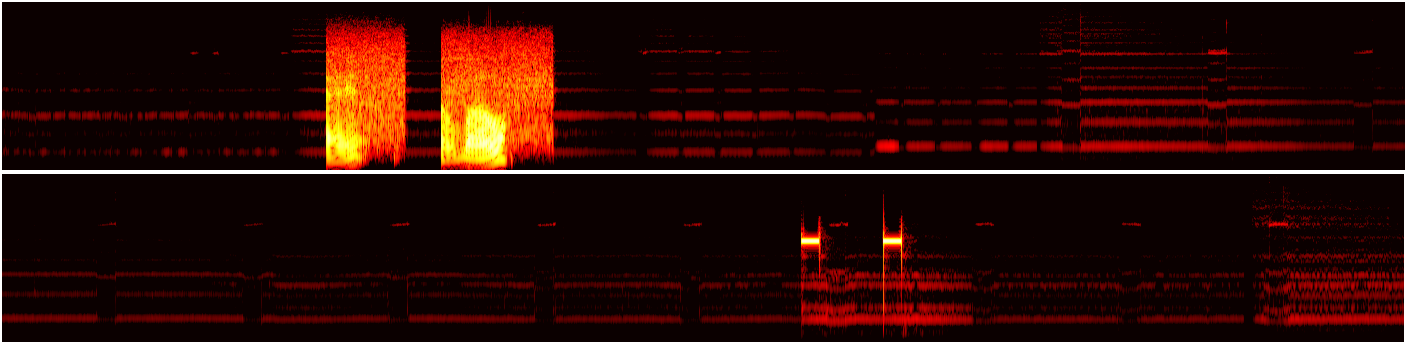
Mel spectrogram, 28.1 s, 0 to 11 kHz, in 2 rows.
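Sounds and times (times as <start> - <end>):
faint steady hum: 3.2 - 5.5, 22.0 - 22.2
high electronic beeps: 22.0 - 22.2, 22.8 - 23.0.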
